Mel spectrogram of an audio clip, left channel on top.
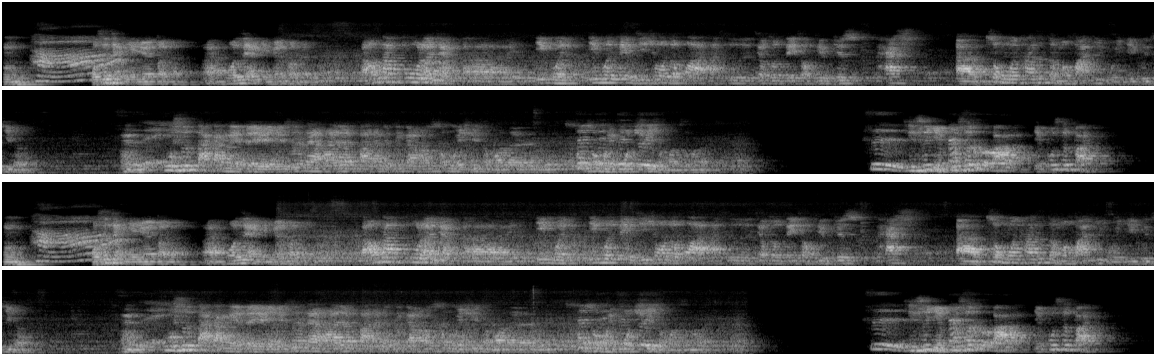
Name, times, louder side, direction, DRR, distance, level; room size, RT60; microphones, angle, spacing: voice 1, 0.3-1.2 4.2-4.5 12.7-13.2 14.4-14.6 17.2-18.1 20.1-20.6 21.0-21.7, left 2 dB, 50° left, -8 dB, 0.7 m, -25 dB
voice 2, 0.9-3.1 3.6-9.1 9.5-11.7 12.7-18.6 20.6-22.6, equal, 30° left, -7 dB, 1.2 m, -24 dB
sound 1, 2.7-19.0, right 2 dB, 70° right, 0.4 m, -34 dB
4.1 x 2.2 x 2.4 m, 0.66 s
head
